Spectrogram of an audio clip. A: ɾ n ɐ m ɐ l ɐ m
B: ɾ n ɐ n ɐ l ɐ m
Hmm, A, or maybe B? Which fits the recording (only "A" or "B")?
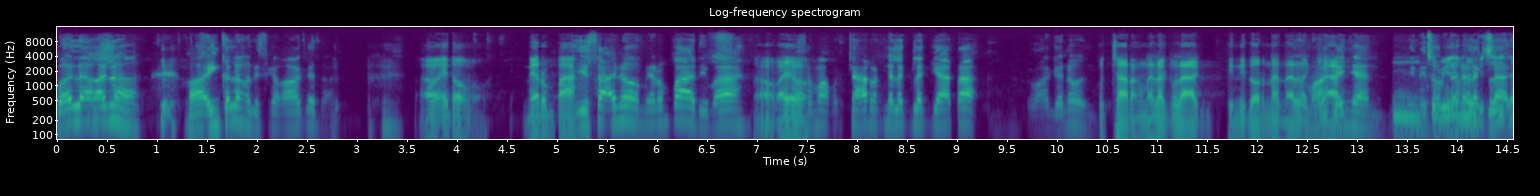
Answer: B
